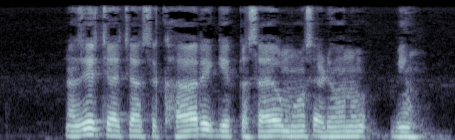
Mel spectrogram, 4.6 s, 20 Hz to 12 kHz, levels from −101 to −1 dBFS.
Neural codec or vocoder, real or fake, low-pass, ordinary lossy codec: none; real; 9.9 kHz; AAC, 64 kbps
